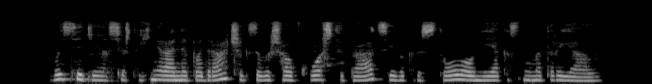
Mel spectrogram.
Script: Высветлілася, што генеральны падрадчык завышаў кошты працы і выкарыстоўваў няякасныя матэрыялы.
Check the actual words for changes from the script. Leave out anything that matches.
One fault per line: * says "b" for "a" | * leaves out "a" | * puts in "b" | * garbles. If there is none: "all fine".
all fine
